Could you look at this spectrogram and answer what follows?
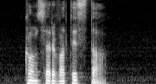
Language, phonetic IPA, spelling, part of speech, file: Polish, [ˌkɔ̃w̃sɛrvaˈtɨsta], konserwatysta, noun, Pl-konserwatysta.ogg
